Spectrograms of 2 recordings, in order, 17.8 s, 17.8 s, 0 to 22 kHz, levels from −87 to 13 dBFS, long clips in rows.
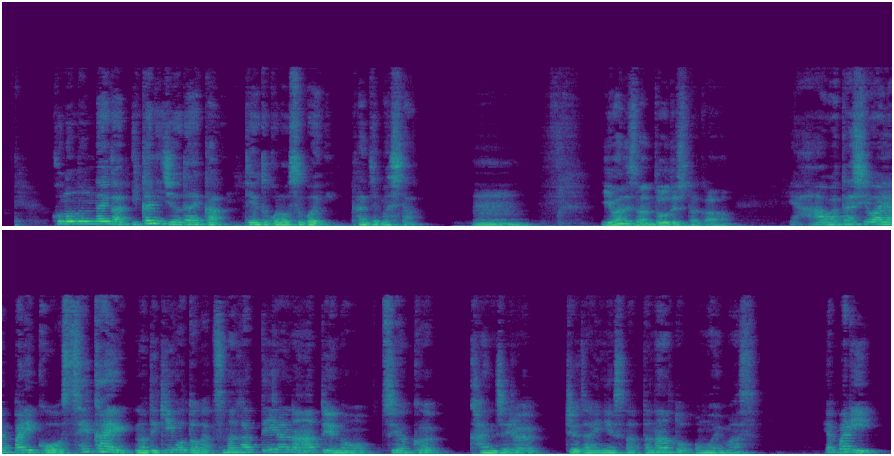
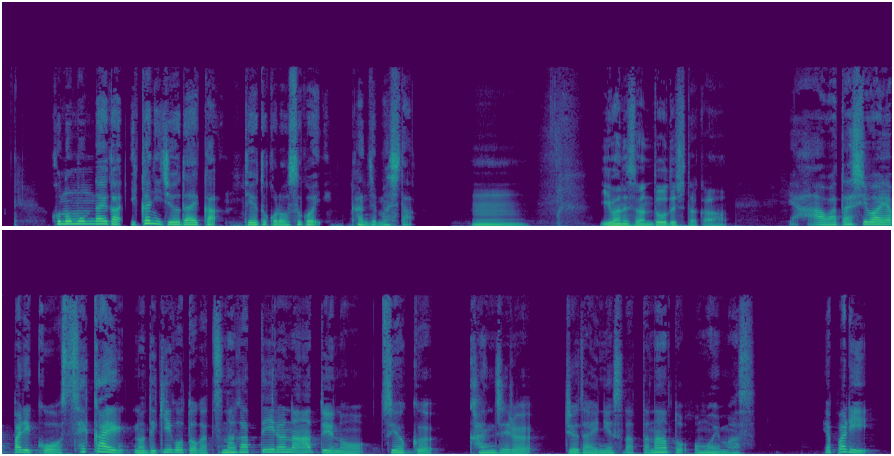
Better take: second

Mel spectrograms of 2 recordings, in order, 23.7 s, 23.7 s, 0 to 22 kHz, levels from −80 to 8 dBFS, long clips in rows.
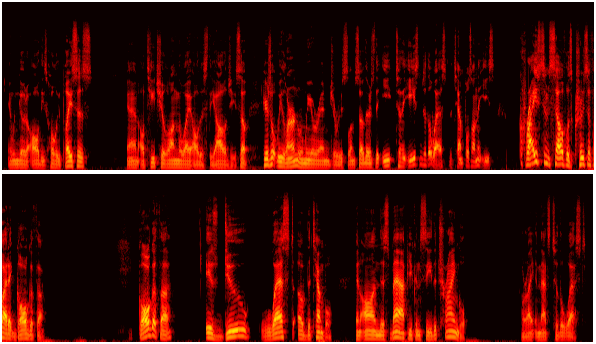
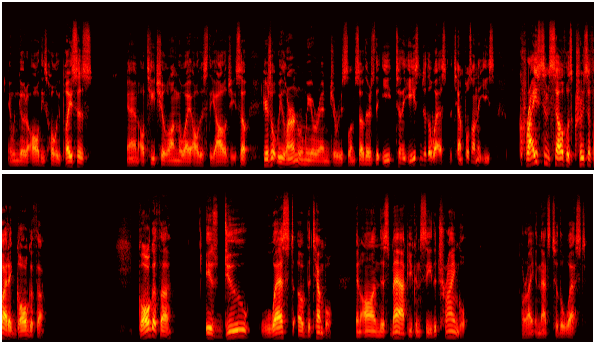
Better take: first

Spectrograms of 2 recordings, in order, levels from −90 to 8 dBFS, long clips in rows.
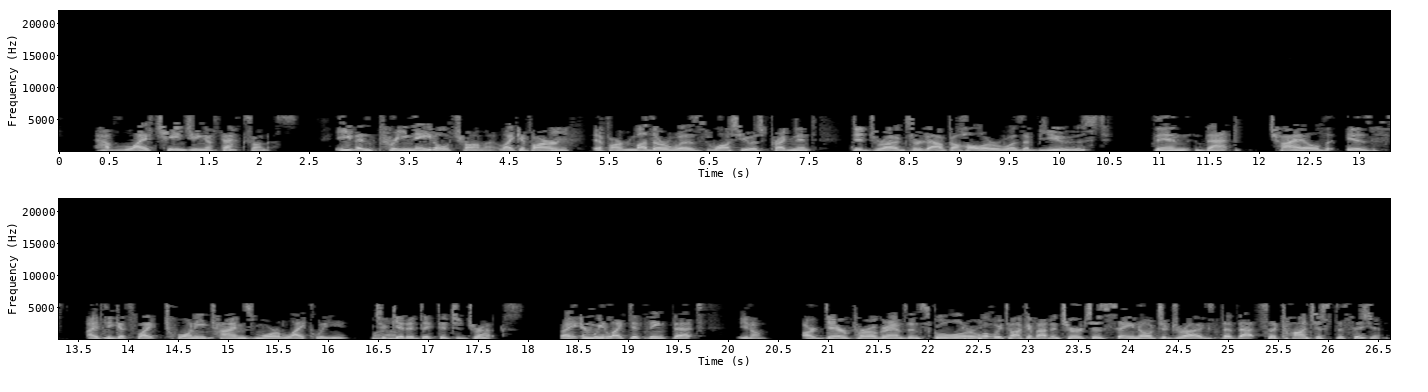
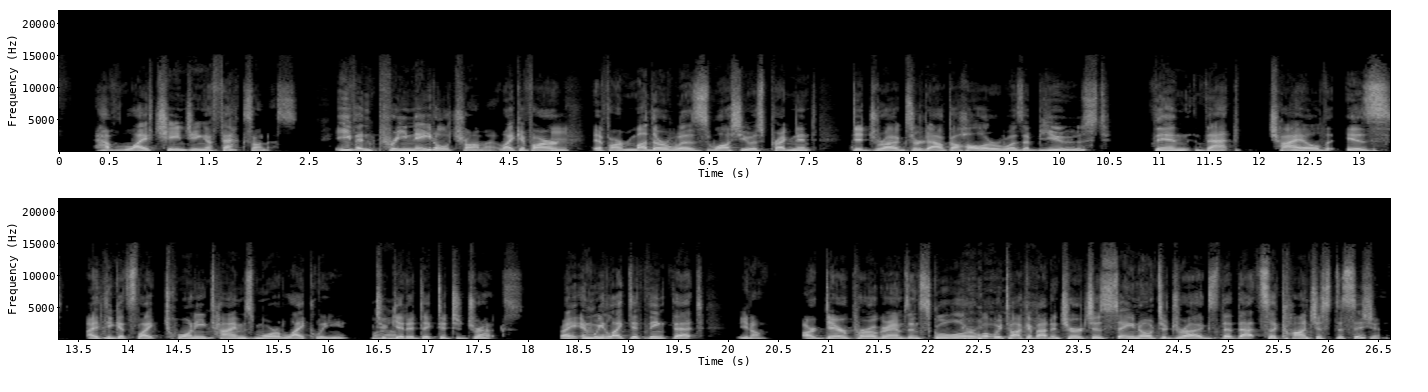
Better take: second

